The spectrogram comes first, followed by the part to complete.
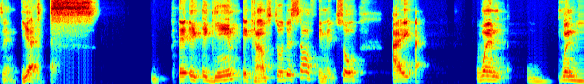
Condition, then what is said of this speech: Stuttering. If you're probably wondering, oh, this guy has an accent.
